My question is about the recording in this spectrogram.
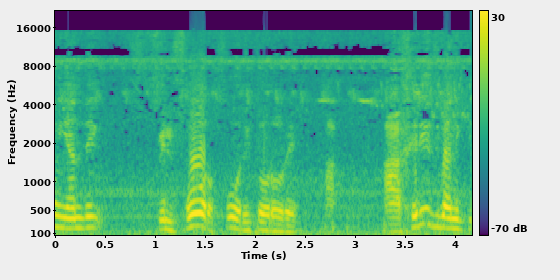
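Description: A man speaking in short phrases, over a steady high-pitched chirring of insects such as crickets.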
